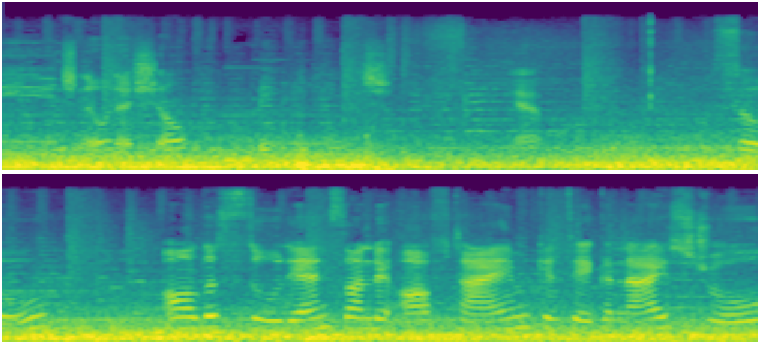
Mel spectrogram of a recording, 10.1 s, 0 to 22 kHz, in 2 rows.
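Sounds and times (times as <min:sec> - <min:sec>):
road and wind rumble: 0:00.0 - 0:10.0.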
